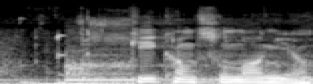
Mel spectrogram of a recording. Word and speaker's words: Guy Consolmagno: Guy Consolmagno.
